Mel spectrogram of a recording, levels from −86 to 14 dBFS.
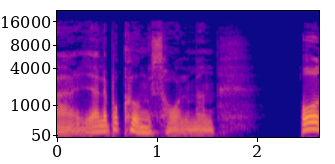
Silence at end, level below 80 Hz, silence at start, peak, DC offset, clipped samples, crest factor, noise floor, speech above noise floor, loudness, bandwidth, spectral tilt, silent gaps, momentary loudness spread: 0 s; -50 dBFS; 0 s; -2 dBFS; under 0.1%; under 0.1%; 18 dB; -69 dBFS; 45 dB; -23 LUFS; 16.5 kHz; -6 dB/octave; none; 11 LU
